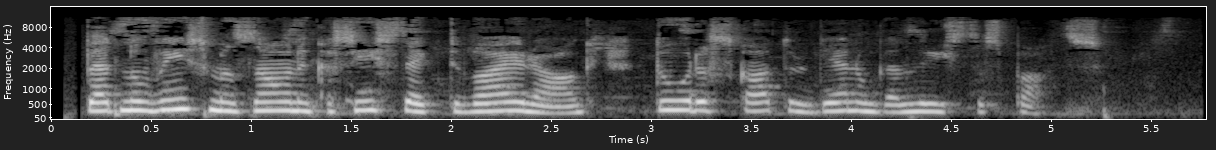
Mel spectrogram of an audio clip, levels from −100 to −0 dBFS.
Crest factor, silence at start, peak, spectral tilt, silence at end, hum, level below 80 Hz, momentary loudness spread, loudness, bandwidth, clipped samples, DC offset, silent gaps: 16 dB; 0.2 s; -6 dBFS; -4.5 dB/octave; 0.55 s; none; -68 dBFS; 20 LU; -21 LUFS; 11 kHz; under 0.1%; under 0.1%; none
